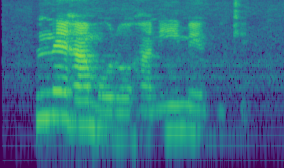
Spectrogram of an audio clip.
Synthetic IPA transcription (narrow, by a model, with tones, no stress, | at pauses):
n̩˦ne˦ɦa˦mʊ˨ɾʊ˨ɦa˨ni˦me˦ŋ̩˨kʷu˦ke˨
